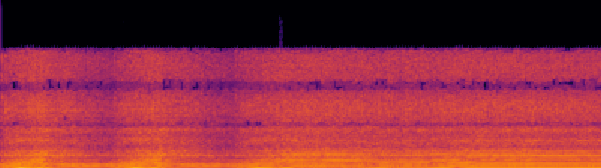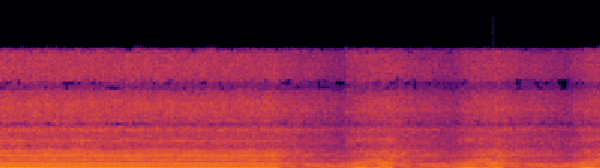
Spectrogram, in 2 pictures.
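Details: Chainsaw that would not take load, after H/L screws set fully in, then the H screw out three turns. Throttle blips, then a steady high drone holds pitch through the cut without bogging: normal cutting under load.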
